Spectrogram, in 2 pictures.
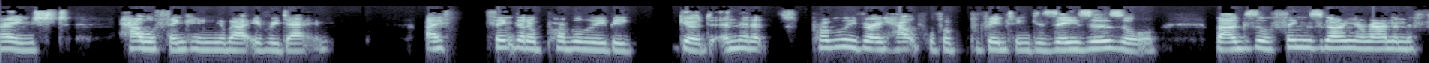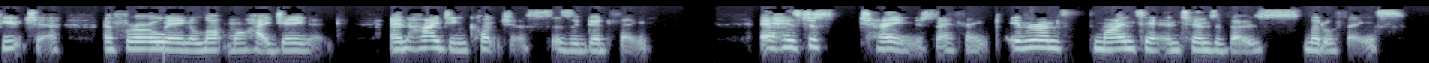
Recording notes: This recording was made over Zoom during the Covid-19 Delta lockdown in August 2021.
